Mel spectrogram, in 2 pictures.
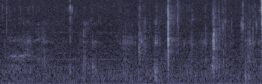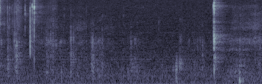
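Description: Close-up eating sounds of a person biting into and chewing a chicken dürüm wrap: wet mouth noises with scattered short, sharp clicks and crunches, one louder click about six seconds in.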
